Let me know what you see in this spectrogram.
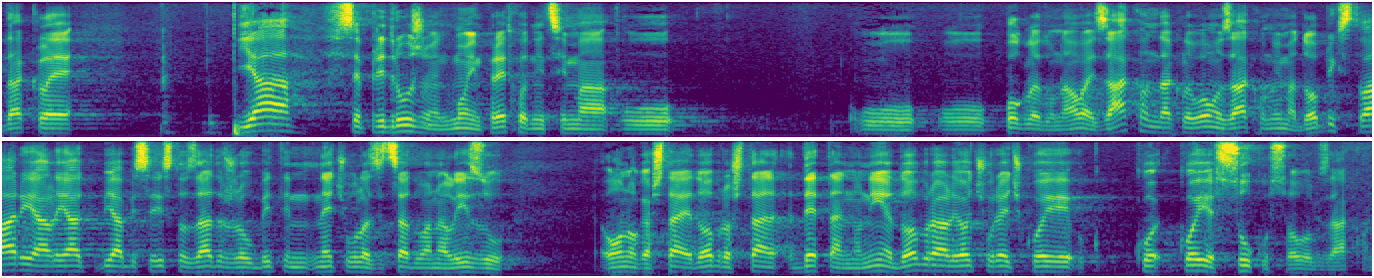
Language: Croatian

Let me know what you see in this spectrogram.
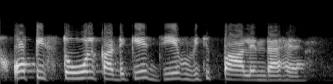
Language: Punjabi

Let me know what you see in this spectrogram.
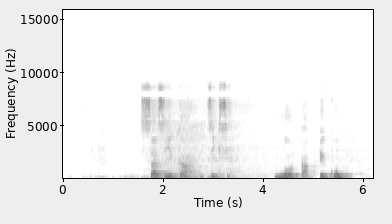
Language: Bebele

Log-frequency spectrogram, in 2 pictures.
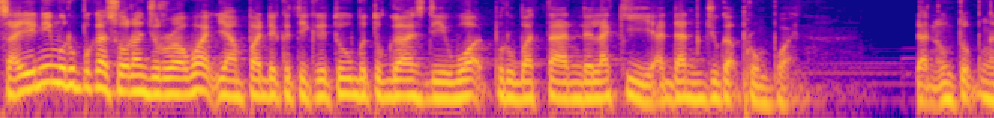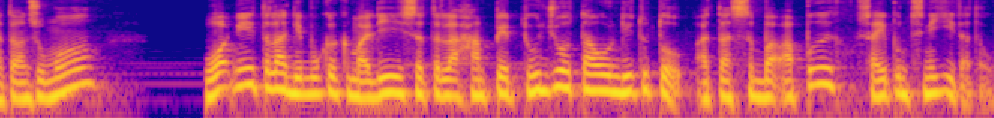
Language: Malay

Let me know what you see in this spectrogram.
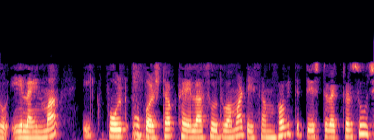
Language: Gujarati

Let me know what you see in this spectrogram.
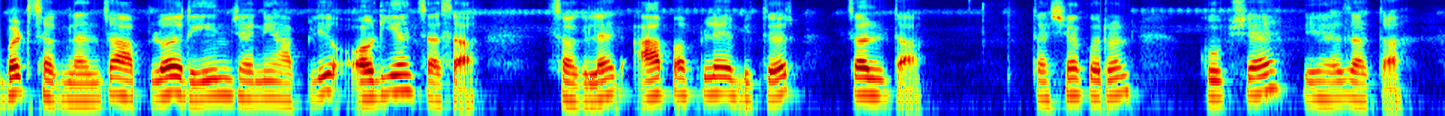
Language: Konkani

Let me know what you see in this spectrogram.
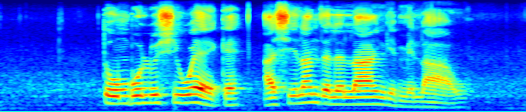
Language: Tsonga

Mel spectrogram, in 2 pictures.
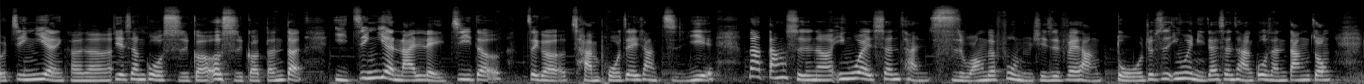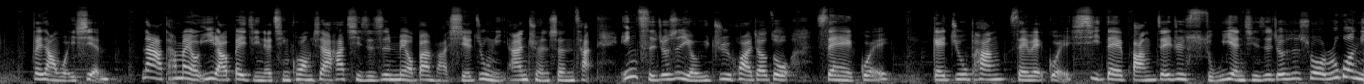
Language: Chinese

